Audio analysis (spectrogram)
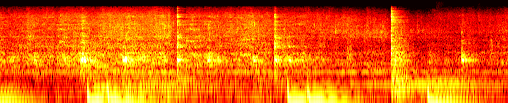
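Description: Ginger and garlic frying in a pan with cinnamon and cloves, a steady sizzle under repeated scraping stirs of a utensil against the pan bottom, close and loud, with about five distinct strokes.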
